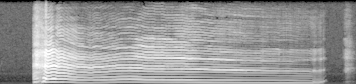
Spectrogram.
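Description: A young child cries inside a house in one long, sustained, high-pitched wail lasting about four seconds, steady and fairly loud, ending with a brief catch of breath. No one speaks.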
